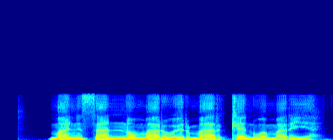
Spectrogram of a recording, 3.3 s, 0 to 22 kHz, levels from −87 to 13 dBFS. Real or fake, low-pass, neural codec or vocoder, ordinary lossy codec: fake; 7.2 kHz; codec, 16 kHz, 0.3 kbps, FocalCodec; none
